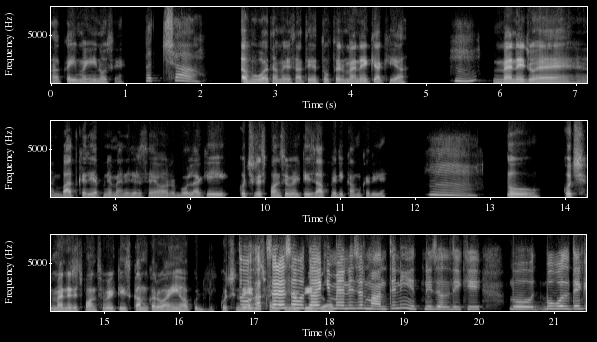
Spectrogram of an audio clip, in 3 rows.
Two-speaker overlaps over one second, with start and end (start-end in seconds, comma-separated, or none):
16.8-18.0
